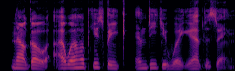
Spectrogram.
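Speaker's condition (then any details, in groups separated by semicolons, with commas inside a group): Cerebral palsy; speech problem from condition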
